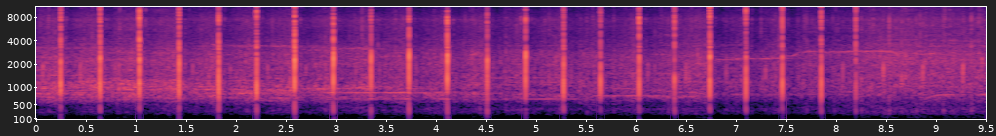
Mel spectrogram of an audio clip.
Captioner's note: applause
